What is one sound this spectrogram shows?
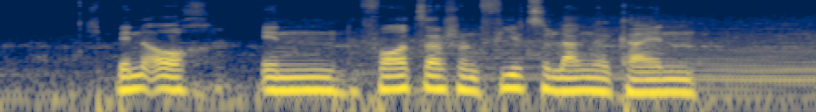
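Tyres squeal as a car slides through a bend.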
